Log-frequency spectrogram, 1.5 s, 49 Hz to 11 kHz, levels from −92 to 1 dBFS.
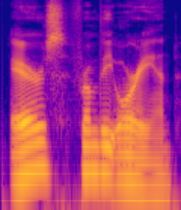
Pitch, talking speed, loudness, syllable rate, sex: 110 Hz, 160 wpm, -17 LUFS, 3.7 syllables/s, male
